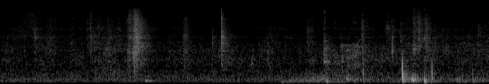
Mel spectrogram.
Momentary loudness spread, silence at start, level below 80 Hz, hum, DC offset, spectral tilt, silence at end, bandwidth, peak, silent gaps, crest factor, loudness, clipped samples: 13 LU; 0 s; -78 dBFS; none; under 0.1%; -3.5 dB/octave; 0 s; 15.5 kHz; -16 dBFS; none; 28 dB; -43 LUFS; under 0.1%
